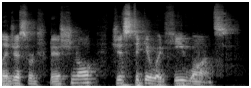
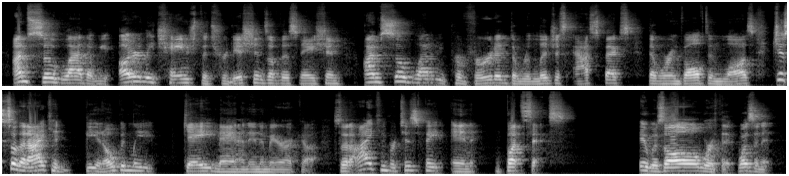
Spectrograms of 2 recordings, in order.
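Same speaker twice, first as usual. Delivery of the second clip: ordinary talk, nothing marked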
